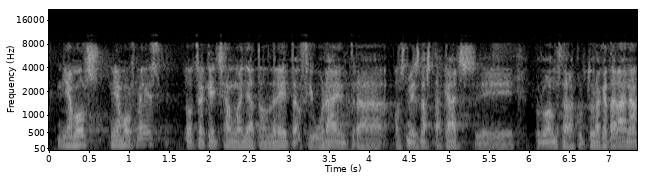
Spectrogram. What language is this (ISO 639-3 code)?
cat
